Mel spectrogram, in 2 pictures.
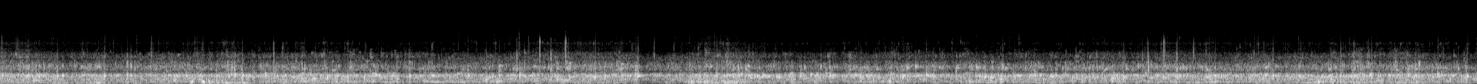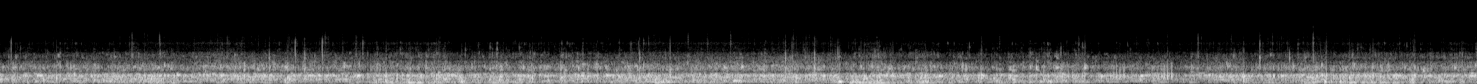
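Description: Steady, muffled underwater bubbling and rushing from scuba divers' exhaled regulator bubbles, heard through a camera's waterproof housing, with small clicks throughout.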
